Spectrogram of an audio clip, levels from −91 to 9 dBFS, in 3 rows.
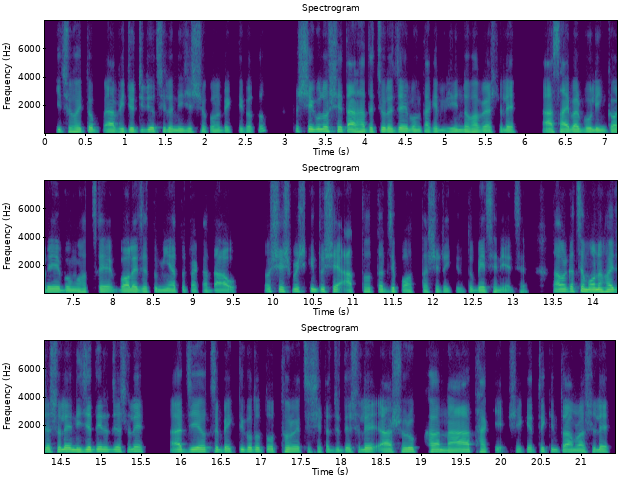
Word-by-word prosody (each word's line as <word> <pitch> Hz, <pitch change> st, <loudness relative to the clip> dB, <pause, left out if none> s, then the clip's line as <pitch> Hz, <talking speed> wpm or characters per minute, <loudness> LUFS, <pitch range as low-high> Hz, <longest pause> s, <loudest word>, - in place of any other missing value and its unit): কিছু 135 Hz, -1 st, -4 dB
হয়তো 130 Hz, 0 st, +1 dB, 0.2 s
আ -, -, +4 dB
ভিডিও 125 Hz, +3 st, +2 dB
টিডিও 130 Hz, +1 st, +2 dB
ছিল, 130 Hz, -, -2 dB
নিজস্ব 115 Hz, 0 st, -1 dB
কোনো 115 Hz, -1 st, -1 dB
ব্যক্তিগত। 120 Hz, +3 st, -6 dB, 0.5 s
তো -, -, -10 dB
সেগুলো 150 Hz, 0 st, +4 dB
সে 150 Hz, -, +2 dB
তার 130 Hz, -2 st, +5 dB
হাতে 125 Hz, +1 st, +1 dB
চলে 130 Hz, -2 st, +4 dB
যায় 130 Hz, -1 st, +5 dB
এবং 125 Hz, 0 st, +1 dB
তাকে 120 Hz, +1 st, -2 dB
বিভিন্নভাবে 120 Hz, -1 st, +1 dB
আসলে 120 Hz, +2 st, -2 dB, 0.5 s
আ -, -, +4 dB
cyber 125 Hz, 0 st, +3 dB
bullying 120 Hz, -1 st, +3 dB
করে. 120 Hz, 0 st, +3 dB
এবং 115 Hz, +1 st, 0 dB
হচ্ছে 115 Hz, +2 st, -3 dB, 0.3 s
বলে 120 Hz, 0 st, +5 dB
যে, 115 Hz, -, +1 dB
তুমি 120 Hz, -1 st, -1 dB
এত 110 Hz, -, -13 dB
টাকা 115 Hz, -1 st, -7 dB
দাও। 110 Hz, 0 st, 0 dB, 0.4 s
তো -, -, -11 dB
শেষমেষ 150 Hz, 0 st, -1 dB
কিন্তু 150 Hz, -1 st, +1 dB
সে 150 Hz, -, +1 dB, 0.2 s
আত্মহত্যার 130 Hz, +3 st, -3 dB
যে, 130 Hz, -, +2 dB
পথটা 115 Hz, 0 st, -4 dB
সেটাই 120 Hz, -1 st, -6 dB
কিন্তু 120 Hz, 0 st, -12 dB
বেছে 115 Hz, +1 st, 0 dB
নিয়েছে। -, -, -8 dB, 0.3 s
তো -, -, -42 dB
আমার 155 Hz, 0 st, +3 dB
কাছে 155 Hz, +1 st, 0 dB
মনে 135 Hz, +2 st, +7 dB
হয় 140 Hz, 0 st, +5 dB
যে, 130 Hz, -, +3 dB
আসলে 140 Hz, +3 st, +3 dB
নিজেদের 145 Hz, +4 st, +4 dB
যে, -, -, +3 dB
আসলে 150 Hz, +2 st, 0 dB, 0.5 s
আ -, -, +4 dB
যে, 135 Hz, -, +4 dB
হচ্ছে 140 Hz, +1 st, -3 dB
ব্যক্তিগত 135 Hz, +3 st, 0 dB, 0.2 s
তথ্য 120 Hz, -1 st, -2 dB
রয়েছে 120 Hz, -1 st, -1 dB
সেটা 120 Hz, -1 st, -6 dB
যদি 125 Hz, 0 st, -5 dB
আসলে 130 Hz, +1 st, +1 dB, 0.2 s
আ -, -, +3 dB
সুরক্ষা 135 Hz, +1 st, +1 dB, 0.2 s
না 110 Hz, +1 st, +3 dB, 0.3 s
থাকে, 125 Hz, 0 st, -4 dB, 0.2 s
সেক্ষেত্রে 130 Hz, +3 st, -5 dB
কিন্তু 130 Hz, -1 st, -4 dB
আমরা 120 Hz, 0 st, 0 dB
আসলে 125 Hz, +1 st, 0 dB
125 Hz, 195 wpm, -22 LUFS, 120-135 Hz, 0.5 s, মনে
